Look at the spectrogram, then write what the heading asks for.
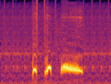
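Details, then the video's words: Female spotted dove giving a call meant to stimulate a male: one short note, a short rising coo, then a longer level, slightly wavering coo, with a faint steady hum underneath. "cu mái kích trống nhạy bén"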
